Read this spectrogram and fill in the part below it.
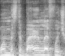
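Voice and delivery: ordinary talk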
